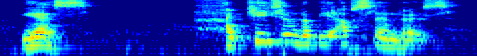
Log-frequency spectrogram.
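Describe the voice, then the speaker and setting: This man talks very slowly while noticeable background noise carries on behind him. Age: 90s. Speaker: Holocaust survivor. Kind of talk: testimony. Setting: legislative committee hearing.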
